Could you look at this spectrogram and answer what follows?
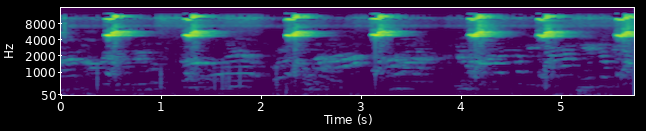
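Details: Village blangkon long-tailed shrike calling for a mate, giving seven loud, piercing high bursts in under six seconds, each fading quickly, with faint lower chattering and whistled notes between them.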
